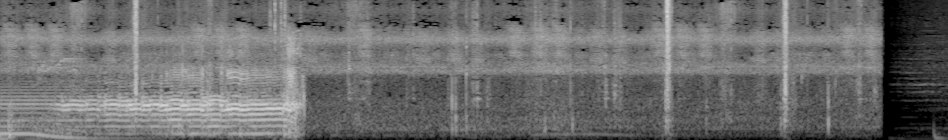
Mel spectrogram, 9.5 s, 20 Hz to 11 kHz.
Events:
0.0s-8.8s: insect
6.0s-6.4s: bee or wasp
8.2s-8.3s: generic impact sounds
8.8s-9.4s: music

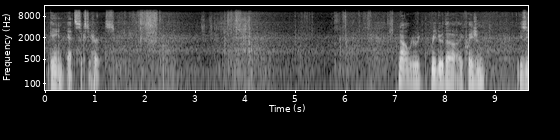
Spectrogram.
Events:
0.0s-9.6s: background noise
0.0s-1.4s: man speaking
7.0s-8.8s: man speaking

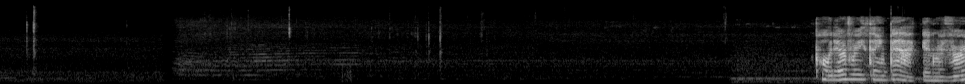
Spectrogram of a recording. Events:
0.0s-9.6s: mechanisms
0.2s-0.4s: generic impact sounds
0.6s-0.7s: tick
0.8s-1.0s: tick
1.2s-1.3s: tick
1.9s-2.5s: generic impact sounds
2.8s-2.9s: tick
3.7s-4.4s: generic impact sounds
4.8s-4.9s: tick
5.9s-8.1s: bird song
7.2s-7.3s: tick
8.1s-9.6s: female speech

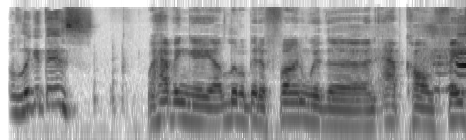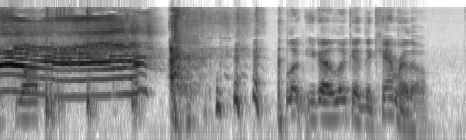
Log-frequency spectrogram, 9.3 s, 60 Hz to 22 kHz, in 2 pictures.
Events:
0.1s-0.9s: male speech
0.1s-9.3s: background noise
0.9s-1.0s: tick
1.1s-1.3s: tick
1.4s-5.0s: male speech
4.2s-4.5s: breathing
4.3s-6.2s: babbling
6.1s-6.3s: breathing
6.3s-6.5s: human voice
6.4s-7.5s: laughter
6.5s-6.8s: breathing
7.5s-8.9s: male speech
9.3s-9.3s: tick

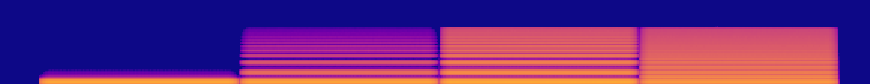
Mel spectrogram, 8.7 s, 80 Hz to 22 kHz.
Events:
0.4s-8.4s: sine wave

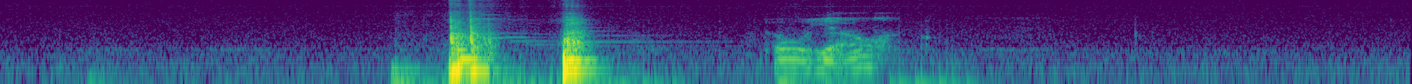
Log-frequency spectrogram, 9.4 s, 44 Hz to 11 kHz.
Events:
0.0s-9.4s: background noise
2.6s-2.8s: generic impact sounds
3.0s-3.3s: generic impact sounds
3.3s-4.9s: music
3.7s-4.0s: generic impact sounds
5.0s-6.0s: man speaking
6.1s-6.2s: tick
7.5s-7.6s: tick

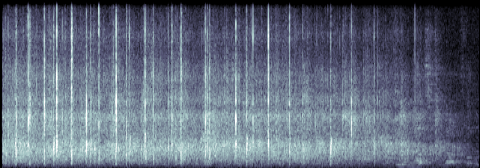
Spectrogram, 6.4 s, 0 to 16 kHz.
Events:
0.0s-6.1s: applause
0.0s-6.4s: background noise
0.0s-0.1s: clapping
0.2s-0.2s: clapping
0.3s-0.4s: clapping
0.5s-0.6s: clapping
0.7s-0.8s: clapping
0.9s-1.0s: clapping
1.1s-1.2s: clapping
1.3s-1.3s: clapping
1.5s-1.5s: clapping
1.7s-1.7s: clapping
1.9s-1.9s: clapping
2.0s-2.1s: clapping
2.2s-2.3s: clapping
2.4s-2.4s: clapping
2.7s-2.8s: clapping
3.1s-3.2s: clapping
3.3s-3.4s: clapping
3.5s-3.6s: clapping
3.8s-3.8s: clapping
4.4s-4.4s: clapping
4.7s-4.7s: clapping
4.9s-5.0s: clapping
5.3s-6.4s: man speaking

